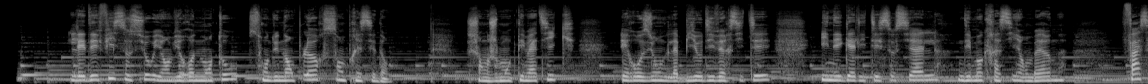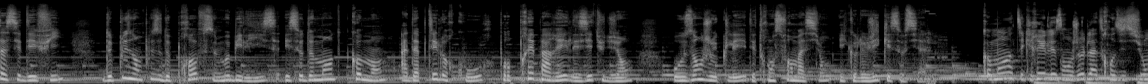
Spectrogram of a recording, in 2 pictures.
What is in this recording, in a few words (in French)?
Podcast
